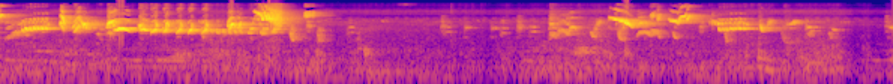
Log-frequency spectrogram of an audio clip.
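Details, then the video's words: Orange-headed thrush in an aviary singing vigorously: a fast, varied warble of whistled and slurred notes for three seconds, a quiet gap, then a second burst of high, rising and falling phrases. "ANIS MERAH GACOR"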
